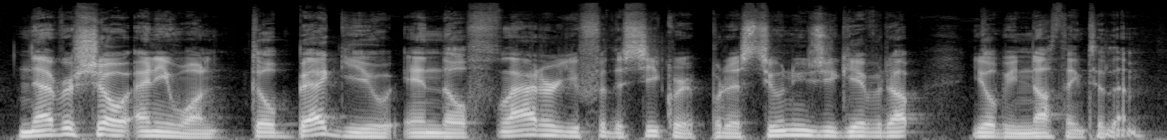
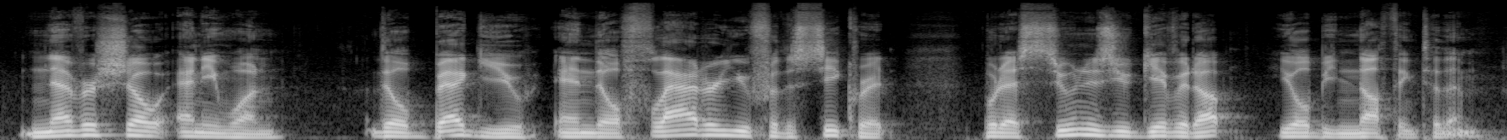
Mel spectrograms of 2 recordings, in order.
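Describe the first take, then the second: First: It is said at a normal pace. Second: It is said more slowly.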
